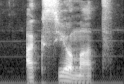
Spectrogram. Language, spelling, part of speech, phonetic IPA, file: Polish, aksjomat, noun, [akˈsʲjɔ̃mat], Pl-aksjomat.ogg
